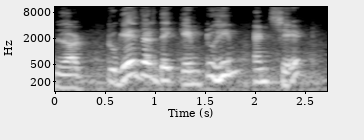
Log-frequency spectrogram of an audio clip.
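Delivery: plain reading voice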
